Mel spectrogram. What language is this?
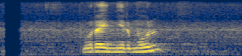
Nepali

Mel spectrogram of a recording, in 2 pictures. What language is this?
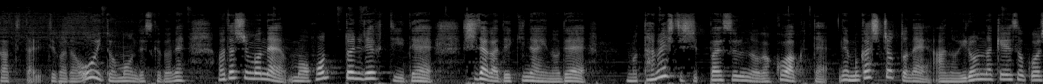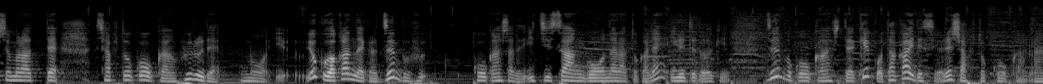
Japanese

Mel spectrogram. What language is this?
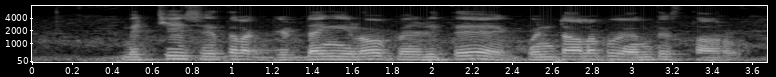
Telugu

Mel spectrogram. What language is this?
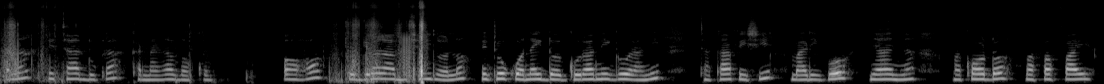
Kikuyu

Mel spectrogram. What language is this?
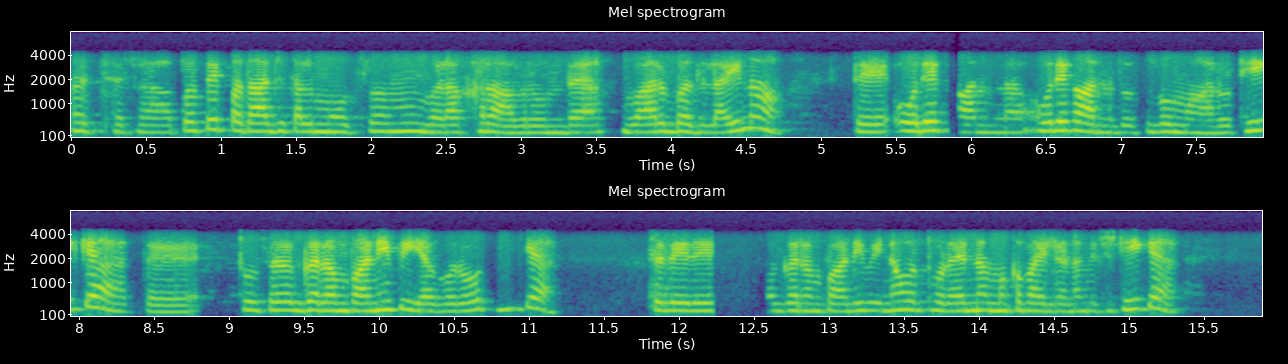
Dogri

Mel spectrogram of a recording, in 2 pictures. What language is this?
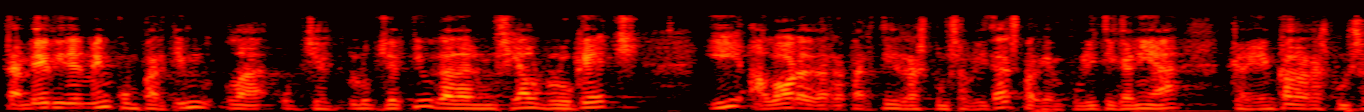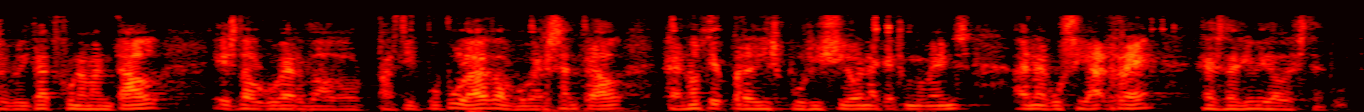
Catalan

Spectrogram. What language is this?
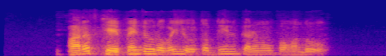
Sindhi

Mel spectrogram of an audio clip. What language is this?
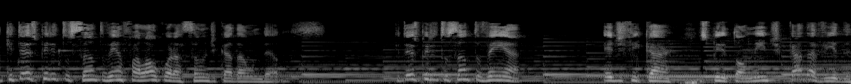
Portuguese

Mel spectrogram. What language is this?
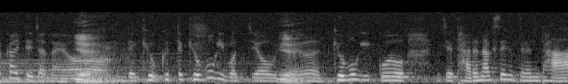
Korean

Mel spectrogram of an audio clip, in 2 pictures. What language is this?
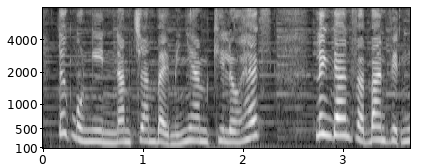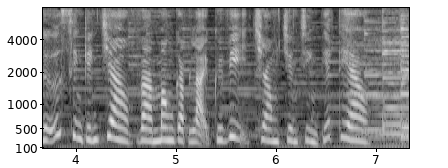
Vietnamese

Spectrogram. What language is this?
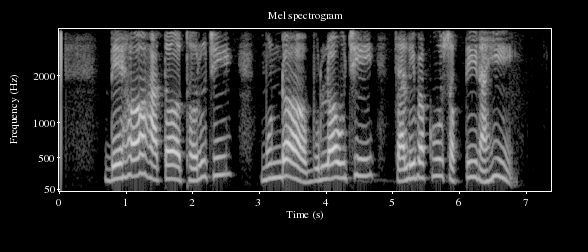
Odia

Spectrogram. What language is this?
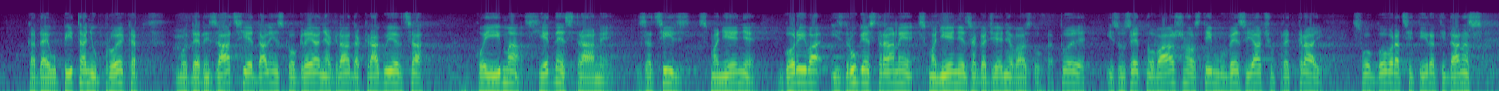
Serbian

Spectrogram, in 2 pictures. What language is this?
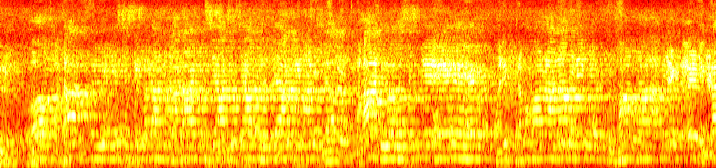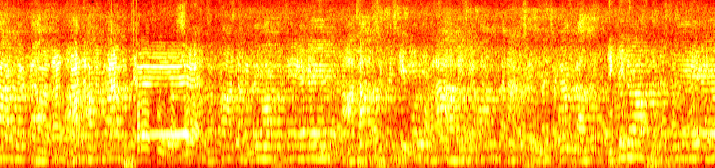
Hindi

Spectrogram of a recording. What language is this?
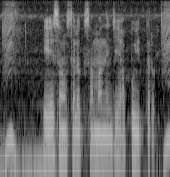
Telugu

